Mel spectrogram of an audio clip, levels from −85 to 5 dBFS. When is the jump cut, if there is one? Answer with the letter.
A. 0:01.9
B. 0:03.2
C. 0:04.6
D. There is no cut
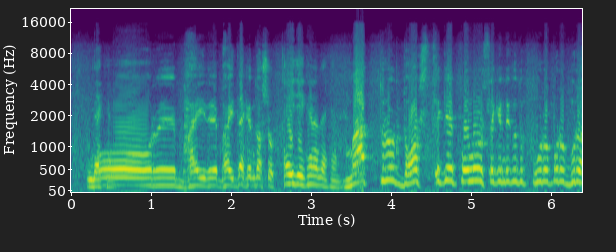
D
